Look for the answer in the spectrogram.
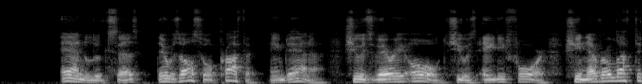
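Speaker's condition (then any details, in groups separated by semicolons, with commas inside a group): No condition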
